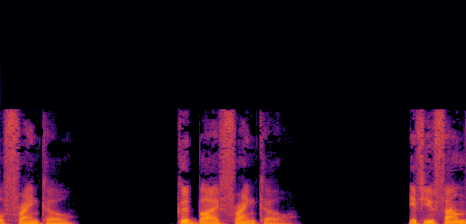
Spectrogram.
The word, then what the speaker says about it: Franco: it's pronounced as Franco Franco Franco to pronounce it correctly emphasize the friend syllable and pronounce the o as a short o sound like hello Franco goodbye Franco if you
